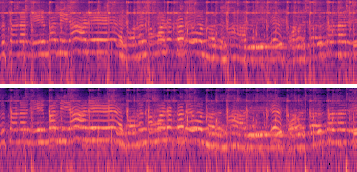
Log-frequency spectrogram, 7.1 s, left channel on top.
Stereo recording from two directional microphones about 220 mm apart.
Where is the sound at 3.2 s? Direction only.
35° left (ahead or behind).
